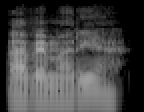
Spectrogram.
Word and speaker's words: Ave Maria: The way you pronounce it, right, too, Ave Maria. I know how to say it right. You say it right. – I mean, it's Italian. It's not even Spanish. – Well, say it like our people do. – What? How am I supposed to say that? – Ave Maria. – Why do I have to roll the R? – Girl, bye.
